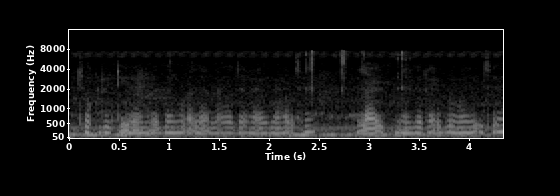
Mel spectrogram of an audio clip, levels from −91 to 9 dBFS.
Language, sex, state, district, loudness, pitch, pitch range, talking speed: Maithili, female, Bihar, Vaishali, -44 LUFS, 180 Hz, 125-190 Hz, 70 wpm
